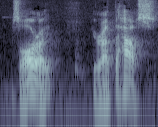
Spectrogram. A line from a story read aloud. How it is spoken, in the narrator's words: said Nat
